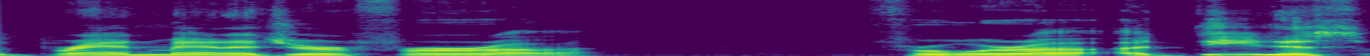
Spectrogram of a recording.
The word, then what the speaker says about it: adidas: manager for uh for adidas or or adidas as is pronounced in most parts of the world and he said i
